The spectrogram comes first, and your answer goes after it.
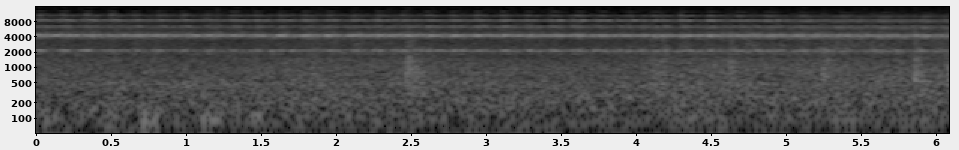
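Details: Cicadas calling together at dusk in Kuji, Iwate, Japan, mid-July 2017 during the rainy season. An unbroken, piercing high drone holds steady throughout, with occasional faint taps beneath it.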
